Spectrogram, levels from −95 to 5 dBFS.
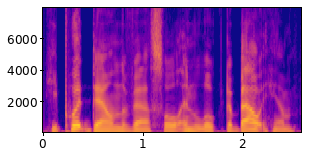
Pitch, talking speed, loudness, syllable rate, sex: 160 Hz, 210 wpm, -17 LUFS, 4.8 syllables/s, female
